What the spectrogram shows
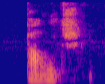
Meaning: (noun) 1. An object which is sticking out from a surface; a swelling, protuberant part; a bending outward, especially when caused by pressure 2. The bilge or protuberant part of a cask
- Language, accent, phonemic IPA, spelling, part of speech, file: English, Southern England, /ˈbʌldʒ/, bulge, noun / verb, LL-Q1860 (eng)-bulge.wav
